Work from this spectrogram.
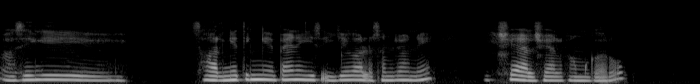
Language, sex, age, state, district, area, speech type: Dogri, female, 30-45, Jammu and Kashmir, Samba, rural, spontaneous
